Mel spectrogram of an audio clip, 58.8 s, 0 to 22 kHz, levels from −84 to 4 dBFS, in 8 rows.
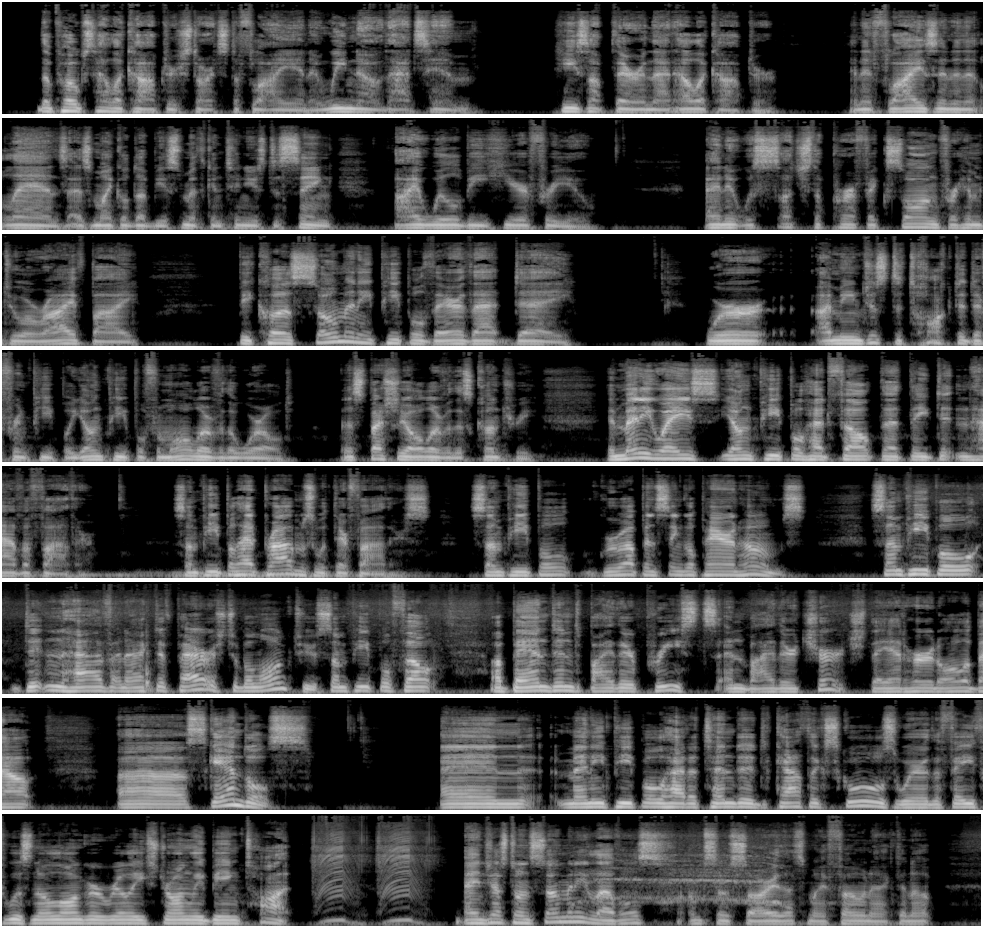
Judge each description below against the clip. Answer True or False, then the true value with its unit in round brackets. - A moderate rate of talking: True (170 wpm)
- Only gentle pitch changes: False (4.0 semitones)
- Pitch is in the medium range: False (110 Hz)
